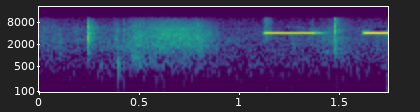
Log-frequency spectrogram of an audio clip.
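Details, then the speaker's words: Canon AE-1 Program 35mm SLR self-timer test: two clean, high-pitched beeps about half a second apart, which speed up just before the shutter fires, so the self-timer works normally. "we hear it beeping and it will start beeping at a little faster rate when it gets close to when it's going to take the picture and there it did so the self timer works"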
